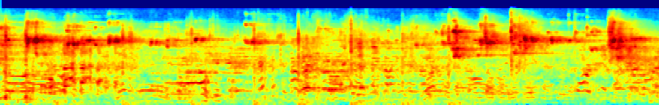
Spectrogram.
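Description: A basketball being dribbled on an indoor court during play, its bounces coming through amid players' and onlookers' shouts and chatter.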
